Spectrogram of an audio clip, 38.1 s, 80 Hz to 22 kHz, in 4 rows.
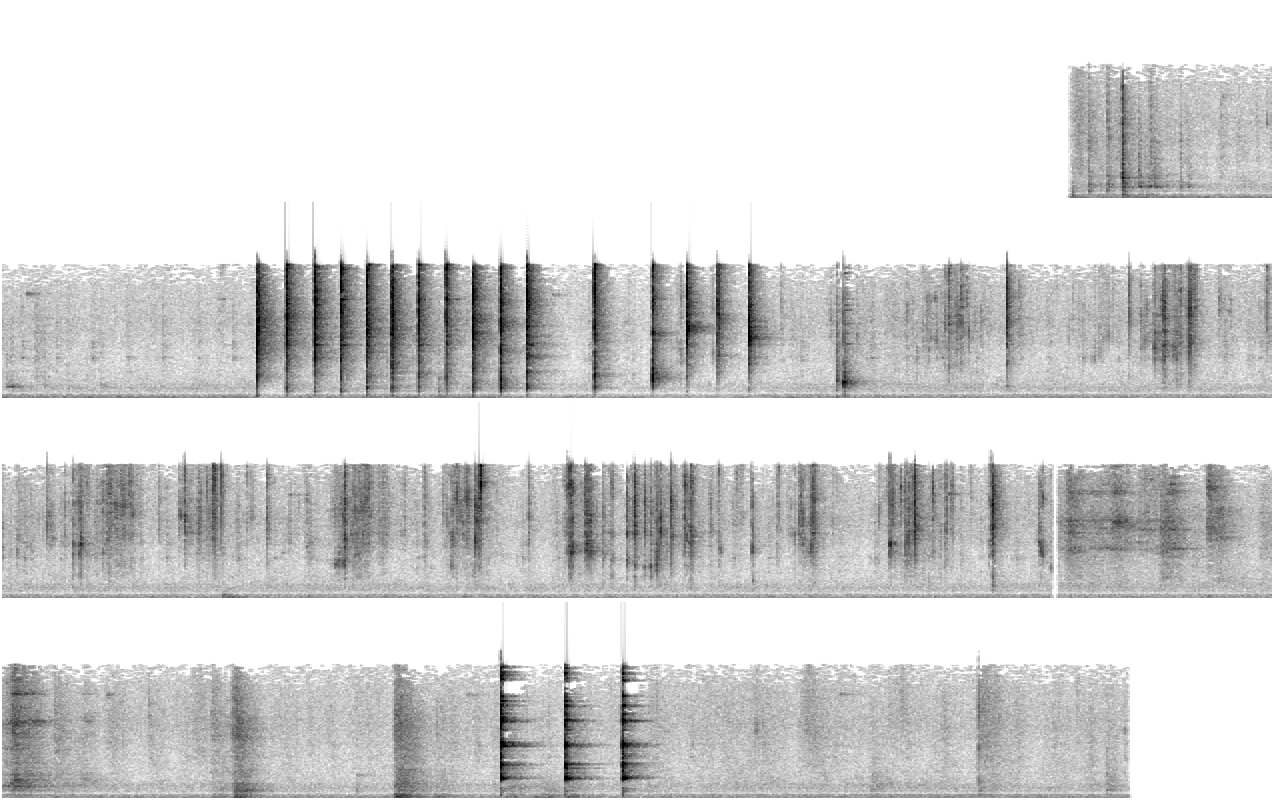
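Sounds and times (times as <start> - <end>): egg shell tapping: 11.4 - 16.0
shell crackling as peeled: 16.3 - 26.9.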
